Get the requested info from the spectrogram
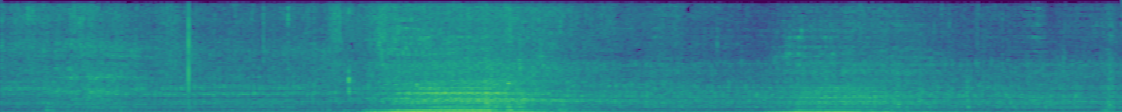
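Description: Two-door Suzuki Vitara's engine running at low revs while crawling off-road, revved up and back down twice, about three seconds in and again about six seconds in, the first rev the louder.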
